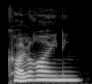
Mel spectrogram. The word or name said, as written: koldrøgning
